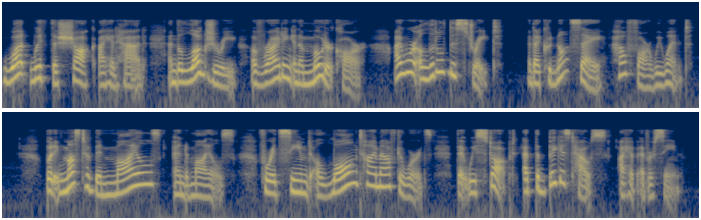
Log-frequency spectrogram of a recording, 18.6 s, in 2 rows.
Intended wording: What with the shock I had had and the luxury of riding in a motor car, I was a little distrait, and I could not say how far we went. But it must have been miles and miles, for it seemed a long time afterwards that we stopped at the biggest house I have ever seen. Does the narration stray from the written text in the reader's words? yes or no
yes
